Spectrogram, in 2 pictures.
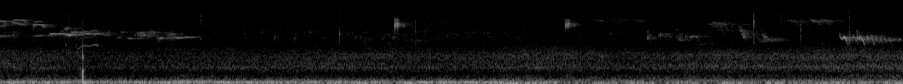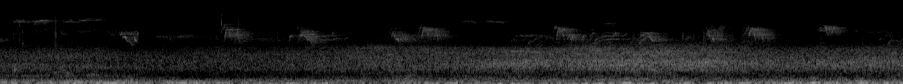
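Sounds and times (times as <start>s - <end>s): steady low rumble: 0.0s - 12.5s
small songbirds chirping: 0.0s - 18.0s.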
